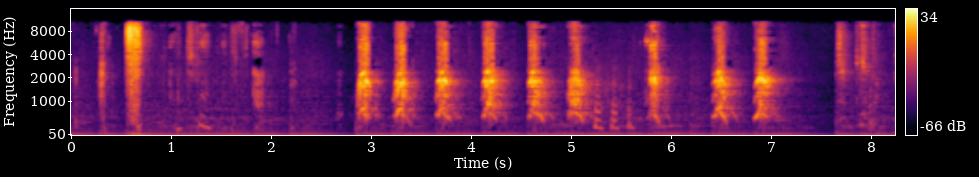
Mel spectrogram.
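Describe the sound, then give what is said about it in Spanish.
A poodle named Cuchi, sick with a bad cold, sneezes in a rapid run of about eight sharp, breathy bursts at a steady rhythm, after one earlier isolated sneeze, over a low constant hum. “Sí, está estornudando.”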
